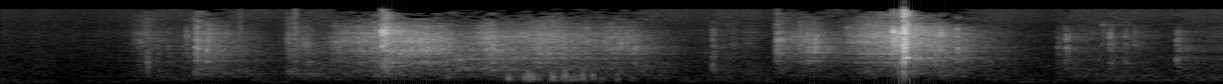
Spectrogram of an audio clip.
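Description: Horizontal window blinds being worked to test them: slats rattling and clattering in bouts, with sharp clicks and a loud clack about four and a half seconds in.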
